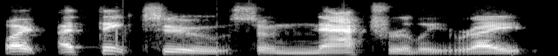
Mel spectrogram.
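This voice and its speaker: In a lo-fi recording without echo, a man with a medium-pitched, fairly bright, expressive voice talks at normal speed. He's the founder of a nonprofit and author of a book, speaking earnestly and reflectively in an interview with frequent restarts.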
